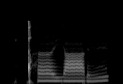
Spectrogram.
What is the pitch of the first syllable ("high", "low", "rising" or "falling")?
low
